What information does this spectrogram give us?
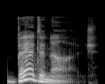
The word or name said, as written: badinage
